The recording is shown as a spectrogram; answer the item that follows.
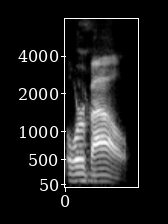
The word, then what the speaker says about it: Orval: but it's spelled weird it's o-r-v-a-l like or vowel oh like like Mark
